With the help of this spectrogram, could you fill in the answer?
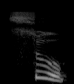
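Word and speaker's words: soup: tulisannya S O U P sup. Hati-hati salah baca.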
